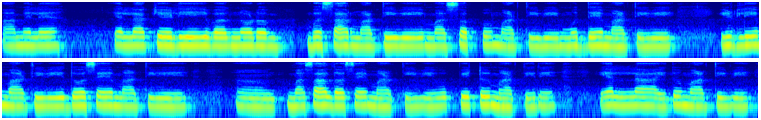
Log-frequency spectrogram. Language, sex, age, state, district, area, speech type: Kannada, female, 60+, Karnataka, Bangalore Rural, rural, spontaneous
